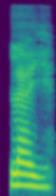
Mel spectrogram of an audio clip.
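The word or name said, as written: l'œil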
